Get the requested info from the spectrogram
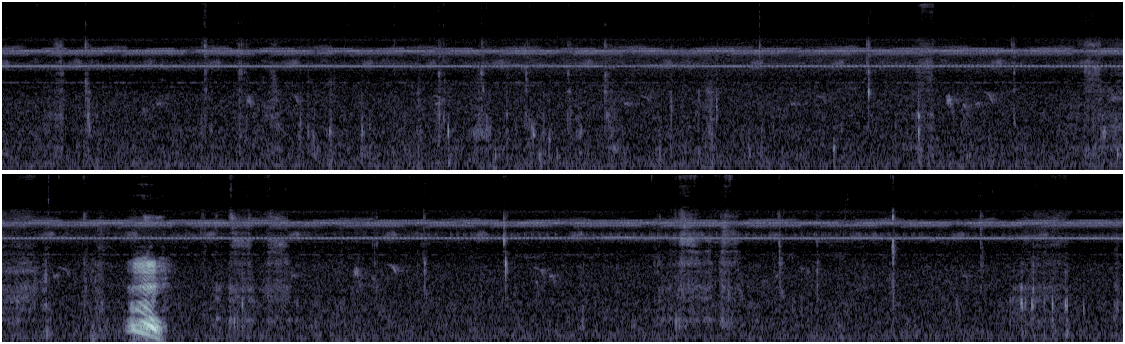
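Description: Insects chirring steadily, a constant high-pitched drone. About halfway through, one short, loud pitched call cuts in briefly.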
